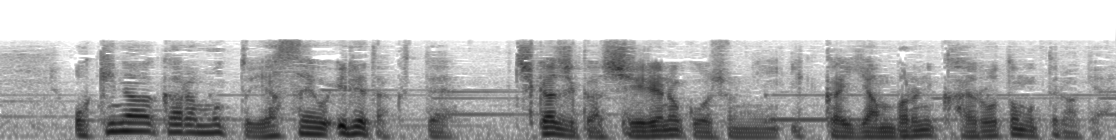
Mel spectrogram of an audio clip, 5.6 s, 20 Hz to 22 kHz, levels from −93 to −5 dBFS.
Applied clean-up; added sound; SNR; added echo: none; none; none; none.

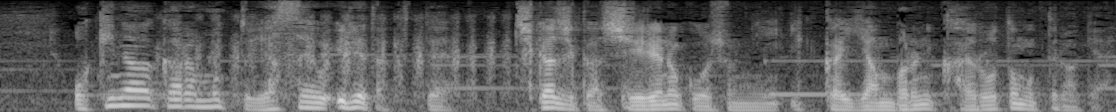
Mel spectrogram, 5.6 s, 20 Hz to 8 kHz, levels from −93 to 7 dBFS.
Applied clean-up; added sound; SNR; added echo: none; Writing; 17 dB; none.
